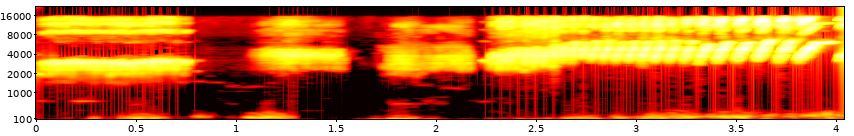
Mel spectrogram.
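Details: Canary tutor recording for young birds learning the ngeriwik trill: a rapid buzzy high trill, short buzzy bursts, then a long fast trill of rising notes. Low background rumble throughout.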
